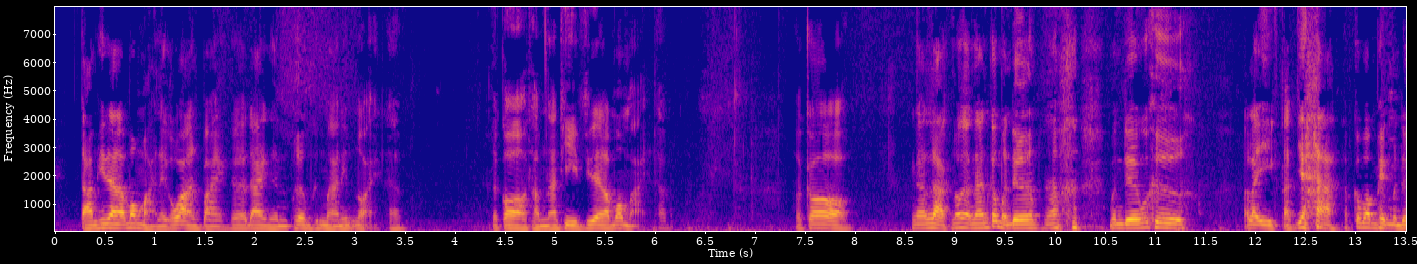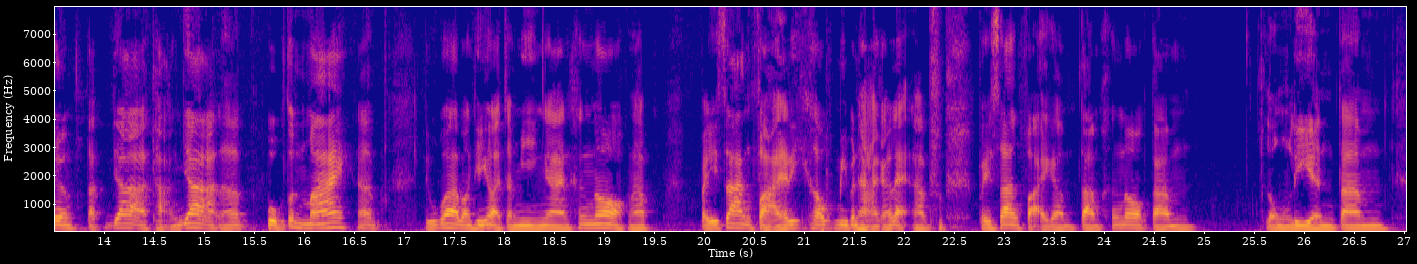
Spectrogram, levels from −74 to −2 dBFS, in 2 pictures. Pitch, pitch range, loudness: 125 Hz, 115-145 Hz, -21 LUFS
